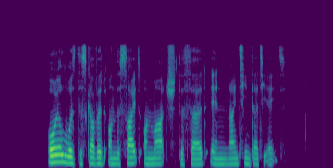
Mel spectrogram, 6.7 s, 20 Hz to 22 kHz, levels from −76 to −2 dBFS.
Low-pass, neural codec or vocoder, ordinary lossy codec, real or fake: 7.2 kHz; none; none; real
